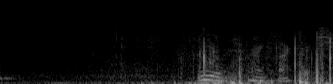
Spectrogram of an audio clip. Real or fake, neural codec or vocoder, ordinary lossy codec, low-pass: real; none; MP3, 24 kbps; 7.2 kHz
